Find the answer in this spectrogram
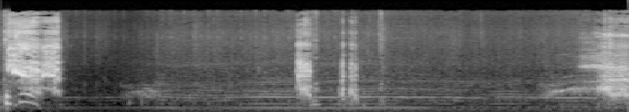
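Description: Broody hen squawking harshly as a hand settles her onto a hay nest of eggs. There is one squawk at the start, a sharp one about three seconds in, and another near the end.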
